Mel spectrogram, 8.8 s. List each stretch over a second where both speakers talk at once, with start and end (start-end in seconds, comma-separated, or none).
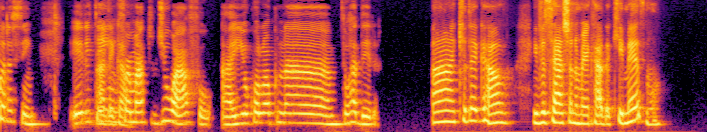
none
